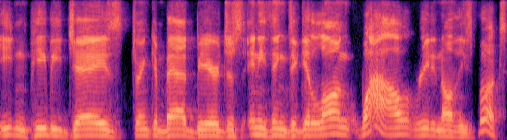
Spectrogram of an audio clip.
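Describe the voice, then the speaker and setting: A man with an American accent speaks at a moderate pace in a plain, everyday voice, medium in pitch, with fairly even intonation and hardly any pauses. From Idaho and Montana, US. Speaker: performance coach. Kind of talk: casual chat.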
